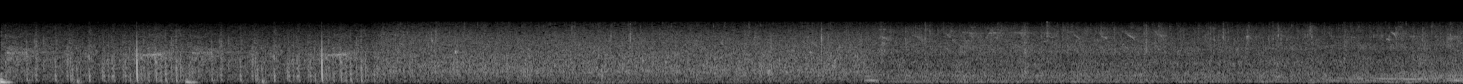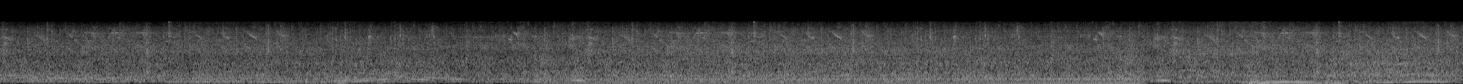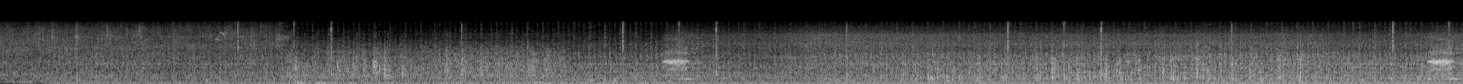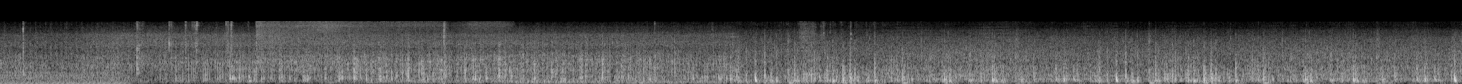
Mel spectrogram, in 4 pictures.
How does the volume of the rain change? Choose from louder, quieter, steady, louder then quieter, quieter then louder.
louder.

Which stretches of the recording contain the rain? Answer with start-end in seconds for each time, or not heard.
0.0-58.4.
